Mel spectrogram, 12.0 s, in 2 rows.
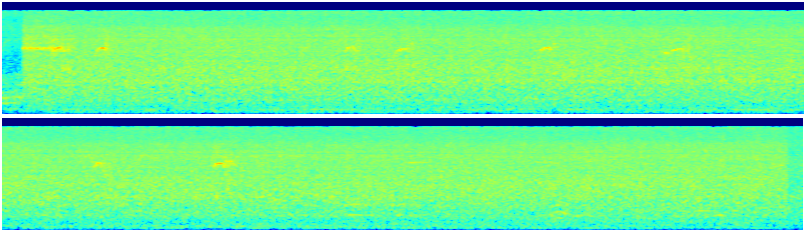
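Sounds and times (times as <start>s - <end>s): outdoor background hiss: 0.0s - 12.0s
bird calling with thin high notes: 0.2s - 0.9s.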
